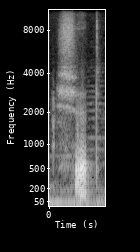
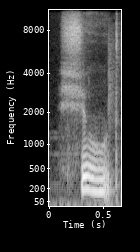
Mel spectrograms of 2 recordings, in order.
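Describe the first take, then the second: First: The word is said without any L sound. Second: An L sound is pronounced in the word. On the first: The speaker calls it right. "They are correctly pronounced" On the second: The speaker calls it wrong. "these words are not pronounced"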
